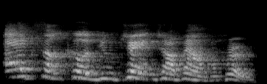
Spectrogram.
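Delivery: high loud, slow insistence; loud slow lecture; loud order. Retold or imitated. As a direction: command her daughter to ask. Grandma ordering daughter.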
